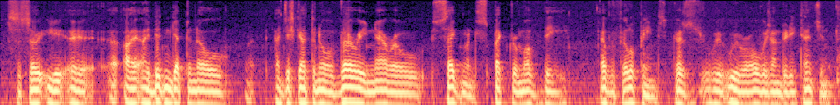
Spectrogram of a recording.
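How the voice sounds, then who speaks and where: A man with an American accent speaks fairly slowly. His very deep, low voice keeps a fairly even intonation. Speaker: Jesuit priest. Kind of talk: interview. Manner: halting, many fillers.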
